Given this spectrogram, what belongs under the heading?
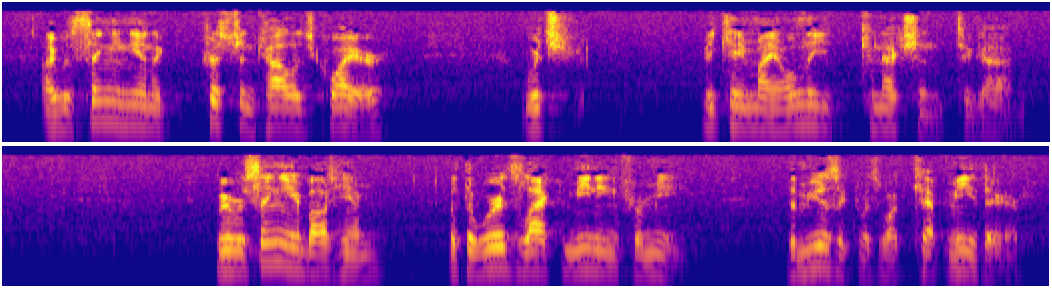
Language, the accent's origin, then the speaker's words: English; Neillsville, Wisconsin, United States; I was born and raised in Neillsville, Wisconsin.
